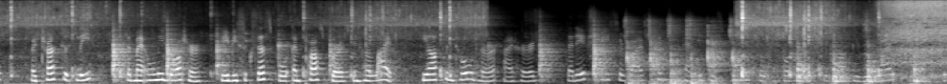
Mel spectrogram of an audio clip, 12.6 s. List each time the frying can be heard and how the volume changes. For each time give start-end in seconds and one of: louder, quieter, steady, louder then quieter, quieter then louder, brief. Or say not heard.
0.0-6.5 quieter then louder
9.8-12.5 brief.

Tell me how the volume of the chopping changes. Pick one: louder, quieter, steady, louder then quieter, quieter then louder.
quieter then louder.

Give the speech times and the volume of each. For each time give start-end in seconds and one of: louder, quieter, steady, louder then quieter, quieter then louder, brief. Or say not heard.
0.0-12.5 quieter.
